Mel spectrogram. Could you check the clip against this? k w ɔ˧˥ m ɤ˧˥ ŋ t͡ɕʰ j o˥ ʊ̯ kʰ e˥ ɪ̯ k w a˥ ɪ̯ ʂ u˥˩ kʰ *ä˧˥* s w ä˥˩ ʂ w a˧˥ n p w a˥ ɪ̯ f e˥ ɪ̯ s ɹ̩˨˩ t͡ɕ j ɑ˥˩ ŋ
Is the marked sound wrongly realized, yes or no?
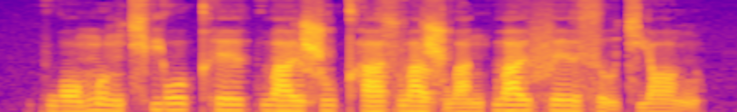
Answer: yes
